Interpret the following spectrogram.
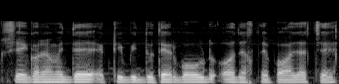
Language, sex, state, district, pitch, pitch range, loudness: Bengali, male, Assam, Hailakandi, 110 Hz, 110-115 Hz, -16 LUFS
